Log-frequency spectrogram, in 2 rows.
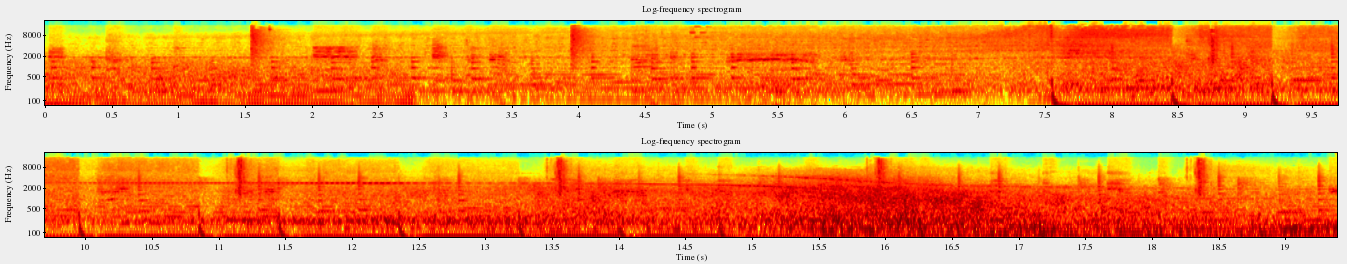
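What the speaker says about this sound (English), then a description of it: "this thing sounds nice on the flyby" A Fokker 28 jetliner in Microsoft Flight Simulator makes a flyby: a steady, low engine roar that steps up abruptly, with a whining tone that slides down as the jet passes close and loud.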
